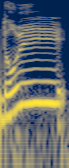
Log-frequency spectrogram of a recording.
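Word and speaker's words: Knole: 웨스트 색빌 가문이 어 영어로는 KN O이기 때문에 놀이라고 읽어야 되는데가 무음이 돼서 그냥 놀이라고 부르거든요 그 놀 저택이 있어요 놀 매너라는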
